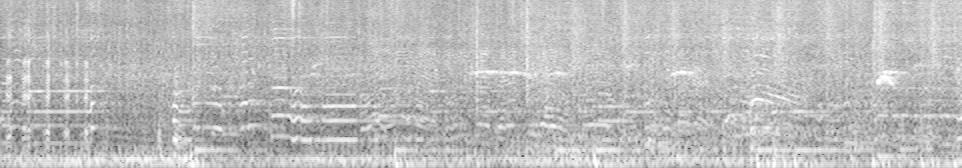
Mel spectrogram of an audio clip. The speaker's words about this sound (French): Le grand bal des motos là. Oui.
